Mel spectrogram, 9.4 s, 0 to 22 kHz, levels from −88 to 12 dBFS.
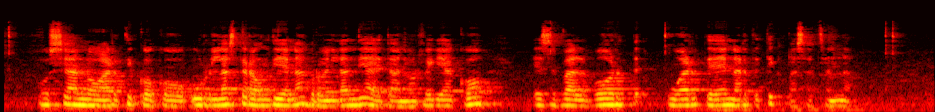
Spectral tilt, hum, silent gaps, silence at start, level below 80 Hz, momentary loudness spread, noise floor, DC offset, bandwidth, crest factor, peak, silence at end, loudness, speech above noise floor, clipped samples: -5.5 dB/octave; none; none; 0.4 s; -50 dBFS; 10 LU; -47 dBFS; under 0.1%; 9.8 kHz; 18 dB; -6 dBFS; 0.4 s; -23 LUFS; 24 dB; under 0.1%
